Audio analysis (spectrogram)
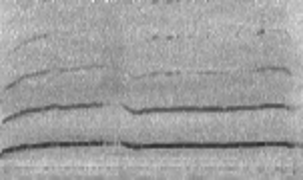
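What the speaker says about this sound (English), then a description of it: "I will whistle sharply enough that my party can hear." A single sharp, sustained whistle holds one high, piercing pitch for about three seconds, loud and close, with no speech.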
